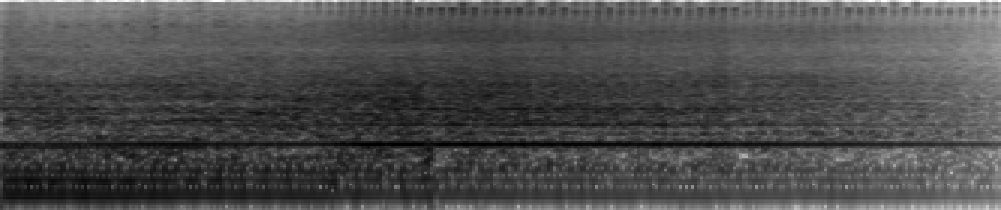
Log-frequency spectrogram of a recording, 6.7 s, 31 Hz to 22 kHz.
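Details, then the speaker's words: Porsche 944 at operating temperature, checking the radiator cooling fans: steady whoosh of air and constant hum over a smooth warm idle, then winding down; fans working normally. "As you can see, I've got the engine up to temp, and I'm just checking that the fans work, and they are."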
